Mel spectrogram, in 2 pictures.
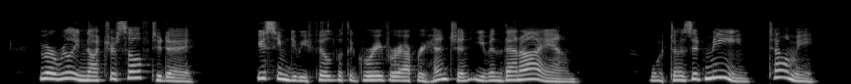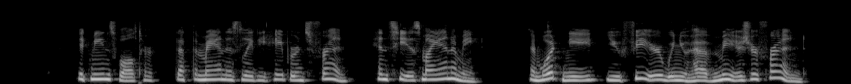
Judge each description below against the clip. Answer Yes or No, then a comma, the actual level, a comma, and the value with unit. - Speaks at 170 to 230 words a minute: Yes, average, 185 wpm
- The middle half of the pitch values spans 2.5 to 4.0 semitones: No, average, 5.1 semitones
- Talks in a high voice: Yes, high, 200 Hz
